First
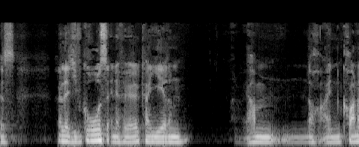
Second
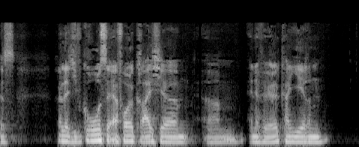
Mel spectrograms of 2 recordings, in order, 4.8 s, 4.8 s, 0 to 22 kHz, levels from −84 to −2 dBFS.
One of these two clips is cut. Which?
first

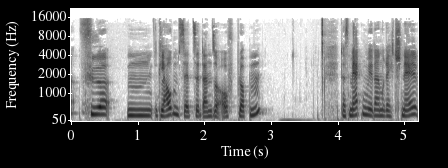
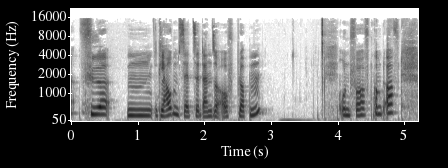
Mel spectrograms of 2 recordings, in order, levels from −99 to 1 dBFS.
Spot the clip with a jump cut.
second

